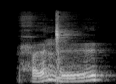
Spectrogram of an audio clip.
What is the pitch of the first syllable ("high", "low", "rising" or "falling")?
rising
